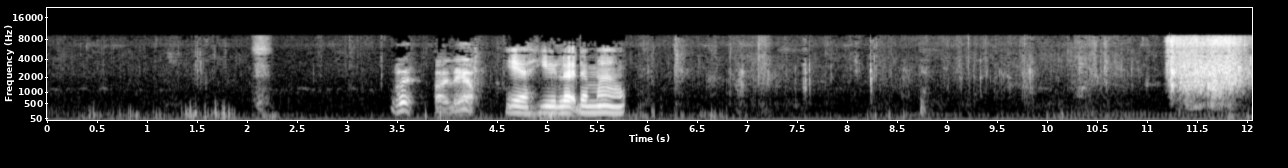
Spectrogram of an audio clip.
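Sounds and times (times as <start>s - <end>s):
boots splashing through muddy water: 8.0s - 12.0s.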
